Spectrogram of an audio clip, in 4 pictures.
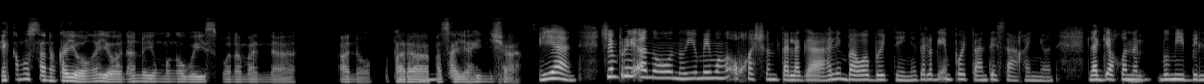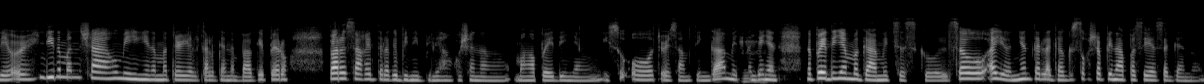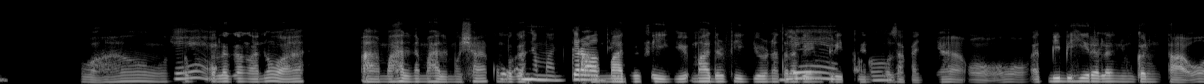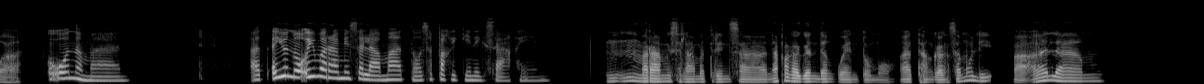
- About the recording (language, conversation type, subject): Filipino, podcast, Sino ang tumulong sa’yo na magbago, at paano niya ito nagawa?
- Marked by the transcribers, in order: tapping; other background noise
